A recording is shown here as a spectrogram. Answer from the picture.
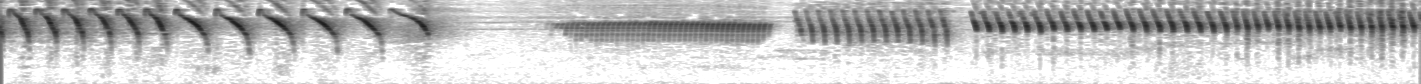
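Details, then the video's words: Canary singing energetically as a training model for other canaries: a fast series of descending whistled notes, then a steady buzzing tone and a rapid, even high trill. "MASTERAN suara BURUNG KENARI GACOR PANJANG || COCOK untuk PANCINGAN KENARI lain !!!"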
